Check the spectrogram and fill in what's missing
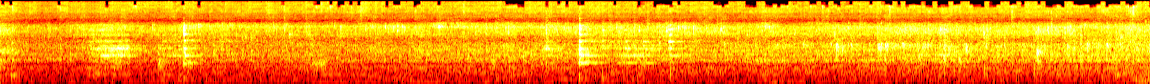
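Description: Pork chops on the bone frying in a pan, giving a steady, dense, close sizzle with a few brief crackles and faint utensil clicks, and no talk over it.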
